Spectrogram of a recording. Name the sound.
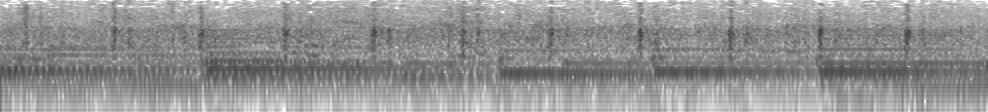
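audience clapping hands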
